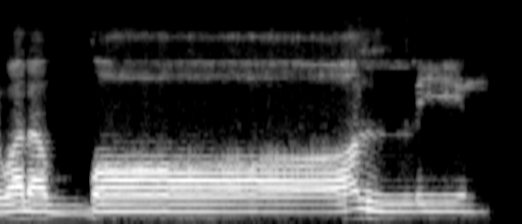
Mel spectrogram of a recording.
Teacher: I have to stretch it for three alifs or three times the length of natural mad and say, wala dhalin.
